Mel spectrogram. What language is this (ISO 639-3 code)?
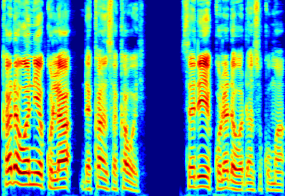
hau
